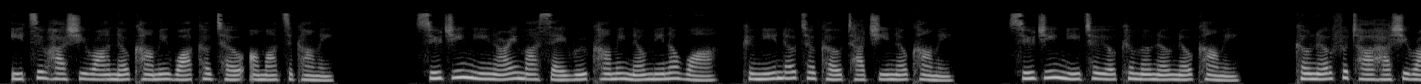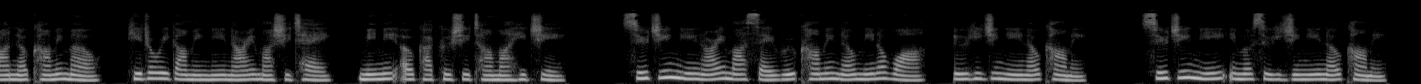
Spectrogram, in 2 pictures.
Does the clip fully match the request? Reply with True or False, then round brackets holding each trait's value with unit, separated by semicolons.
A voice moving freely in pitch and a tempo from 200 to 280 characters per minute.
False (2.5 semitones; 270 characters per minute)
